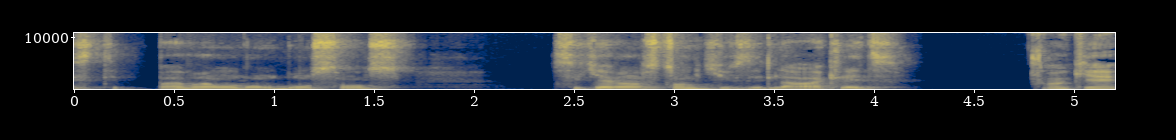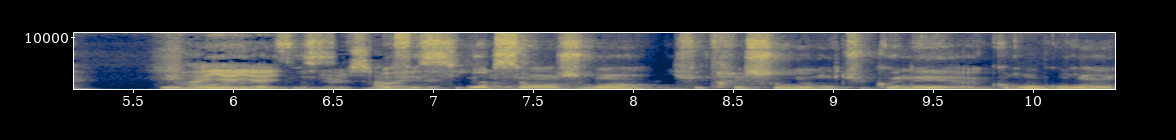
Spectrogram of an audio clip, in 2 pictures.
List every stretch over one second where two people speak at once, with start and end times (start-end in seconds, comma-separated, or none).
5.8-7.1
